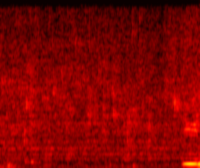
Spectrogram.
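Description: Oxtail browning in hot oil in a pan: a steady sizzle. A voice starts just at the end.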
